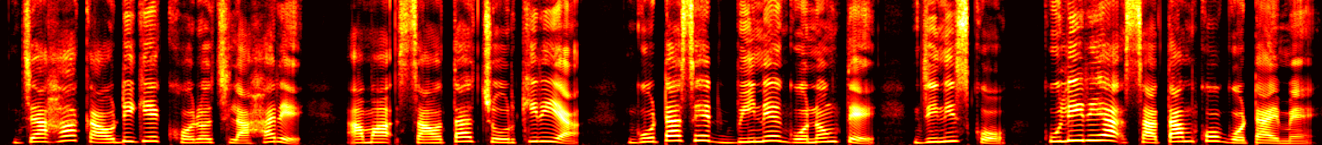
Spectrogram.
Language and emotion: Santali, neutral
